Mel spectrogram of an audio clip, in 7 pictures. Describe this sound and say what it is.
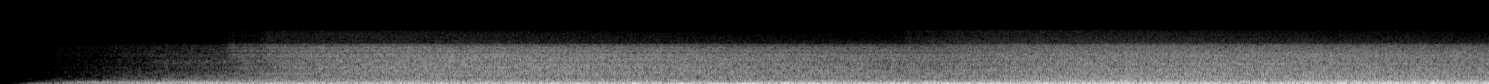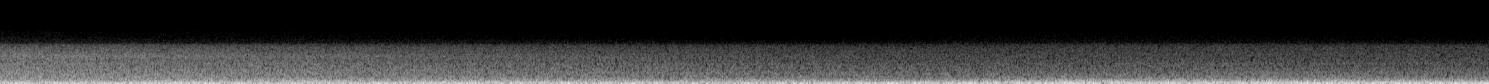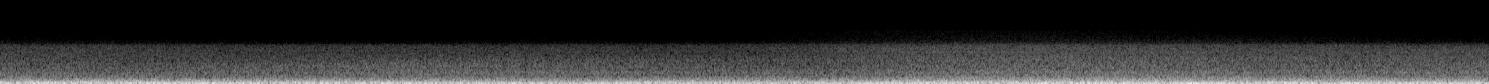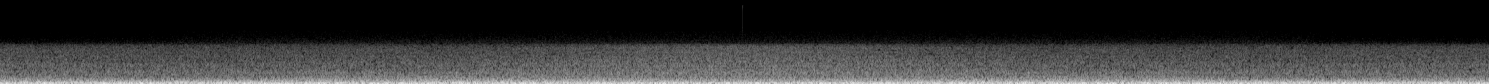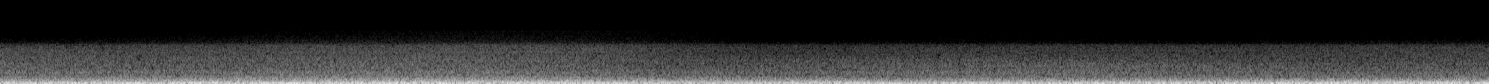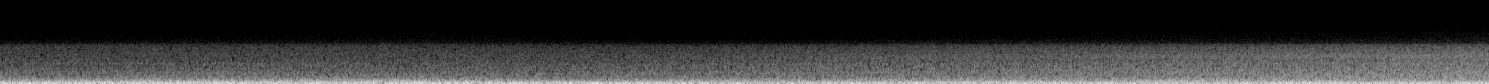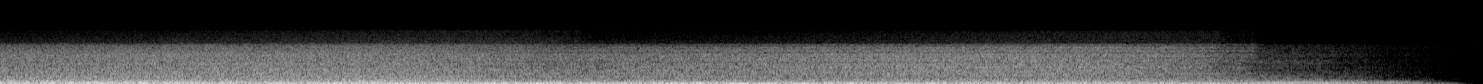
An ambient sound, best experienced in
a quiet environment, as the sound is
best enjoyed at a moderate volume level.
Completely manufactured or created with
Audacity with a basic noise file.
There are very slight nuances or
discrepancies with the sound; it it not
a perfect monotone track, given the
initial sample is not a tone but a white
noise sample.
